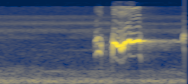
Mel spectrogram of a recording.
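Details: One brief slurred whistle, preceded by a soft short note, from a sooty-headed bulbul singing persistently to lure other bulbuls into answering.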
